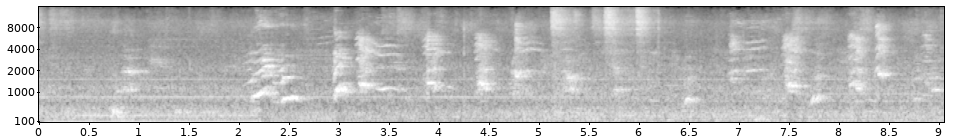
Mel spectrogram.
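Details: Toy Poodle puppies giving quick, high, sharp yips and short barks in irregular bursts, several overlapping, over a steady low hum.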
